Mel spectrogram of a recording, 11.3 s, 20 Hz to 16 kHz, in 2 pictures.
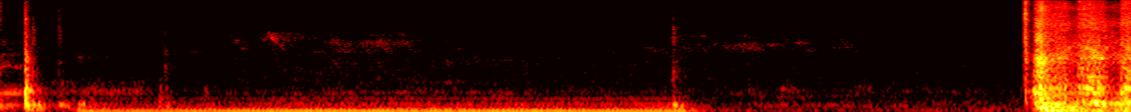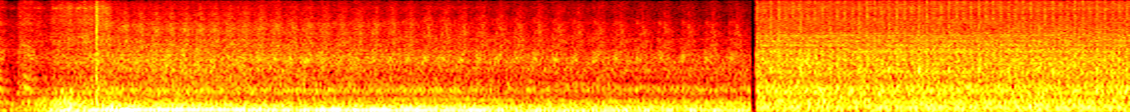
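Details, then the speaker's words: Rover 75 K-series engine first start after timing cam belt replacement, after sitting a long time: cranks and catches with slight tappet ticking until oil circulates, then a steady, even, healthy idle. "so that is the engine running uh starting off a little bit tapity but that's because it sat there for quite a time once the oil moved round as you can hear it's now sounding uh as it should do"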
